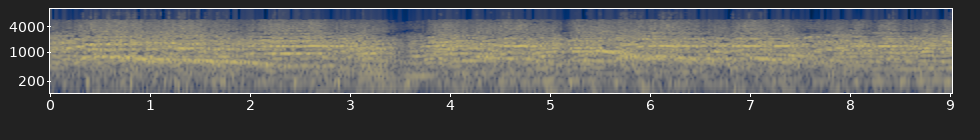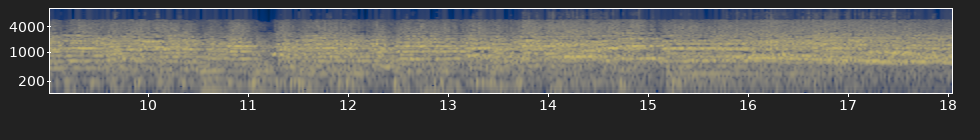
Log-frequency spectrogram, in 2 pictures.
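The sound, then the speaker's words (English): A huge crowd roars and cheers in a dense, unbroken, loud din, with countless voices blending into a wall of noise that holds steady from start to finish. The crowd is cheering after President Lincoln asked the Union Band to play Dixie at the end of the war. “Well, I hope you can hear me above all this din. The crowd understands the meaning of Mr. Lincoln's request.”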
